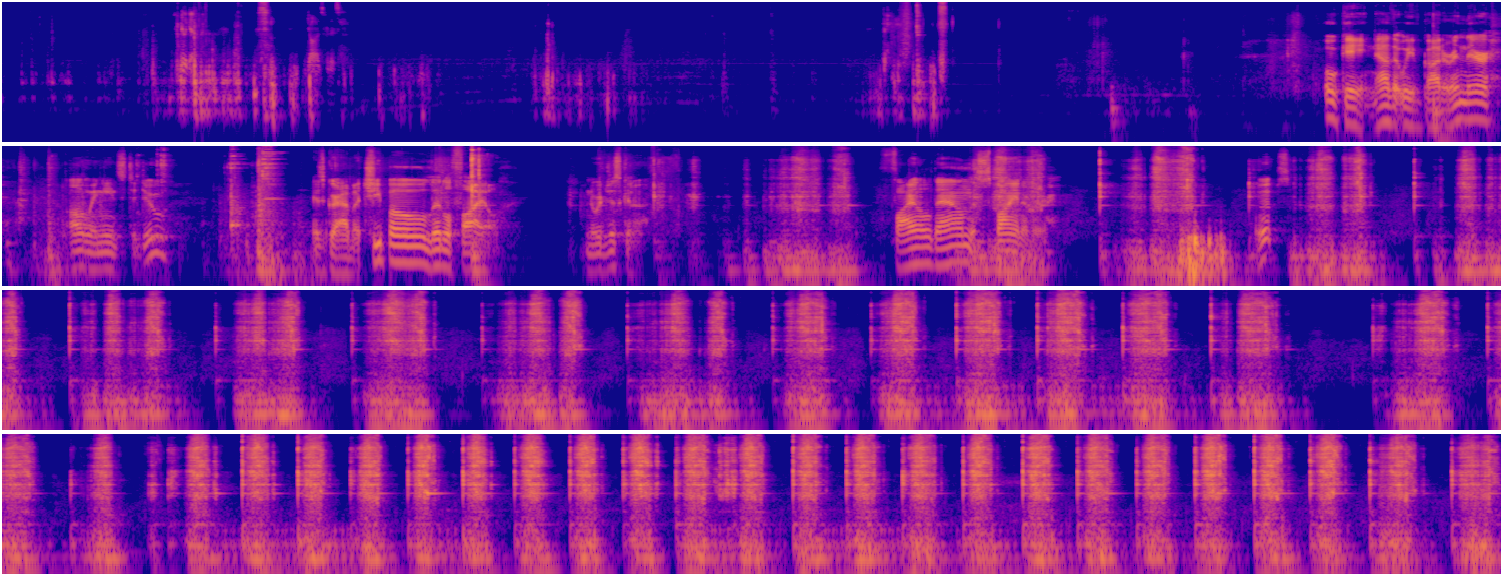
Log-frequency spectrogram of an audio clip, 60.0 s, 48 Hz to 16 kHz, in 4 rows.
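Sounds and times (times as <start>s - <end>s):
file rasping on metal: 19.3s - 20.0s, 21.0s - 43.1s, 43.7s - 59.9s.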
